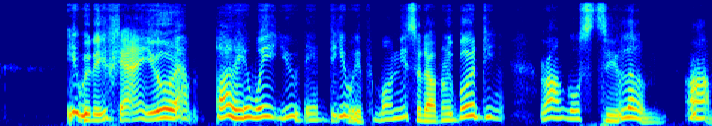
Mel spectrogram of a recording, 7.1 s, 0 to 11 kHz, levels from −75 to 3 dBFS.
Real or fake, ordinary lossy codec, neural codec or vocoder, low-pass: fake; Opus, 32 kbps; codec, 16 kHz in and 24 kHz out, 0.4 kbps, LongCat-Audio-Codec, four codebook decoder; 9.9 kHz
